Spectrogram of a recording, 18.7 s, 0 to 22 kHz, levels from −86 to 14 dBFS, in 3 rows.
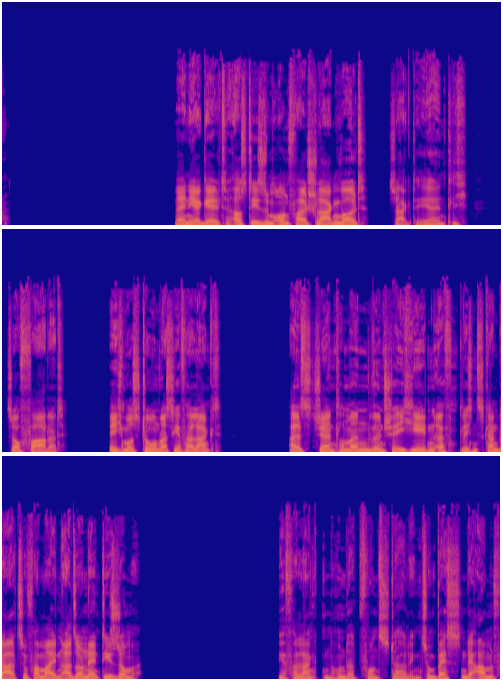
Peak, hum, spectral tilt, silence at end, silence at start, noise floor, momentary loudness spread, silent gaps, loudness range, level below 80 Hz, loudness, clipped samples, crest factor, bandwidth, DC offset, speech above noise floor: -4 dBFS; none; -4.5 dB/octave; 0 s; 2.15 s; under -90 dBFS; 9 LU; 4.60-4.84 s, 6.08-6.30 s, 7.07-7.57 s, 9.01-9.09 s, 9.17-9.82 s, 14.25-15.93 s; 5 LU; -54 dBFS; -22 LUFS; under 0.1%; 20 dB; 17.5 kHz; under 0.1%; over 68 dB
